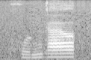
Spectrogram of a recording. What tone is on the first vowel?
low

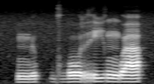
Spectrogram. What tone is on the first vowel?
rising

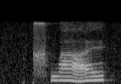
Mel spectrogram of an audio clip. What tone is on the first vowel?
low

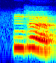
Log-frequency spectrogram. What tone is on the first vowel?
falling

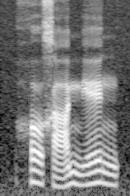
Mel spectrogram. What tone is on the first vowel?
falling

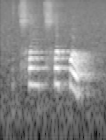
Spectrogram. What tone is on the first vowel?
high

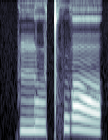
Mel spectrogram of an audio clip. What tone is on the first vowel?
rising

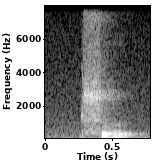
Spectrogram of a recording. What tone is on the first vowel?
low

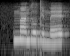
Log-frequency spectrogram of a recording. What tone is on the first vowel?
high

